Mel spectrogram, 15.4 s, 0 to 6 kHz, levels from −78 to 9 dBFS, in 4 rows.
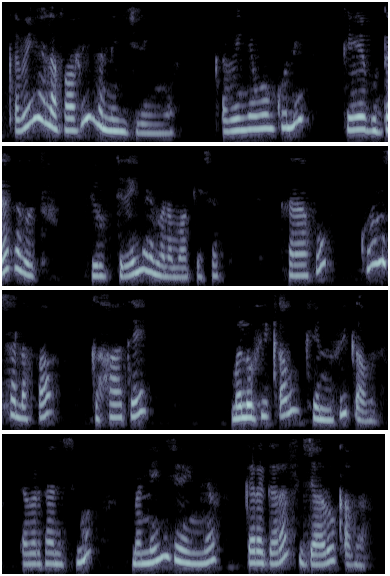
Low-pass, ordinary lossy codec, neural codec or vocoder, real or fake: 5.4 kHz; AAC, 24 kbps; none; real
